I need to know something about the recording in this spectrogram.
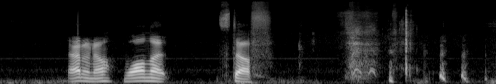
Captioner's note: laughs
